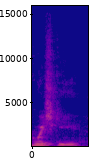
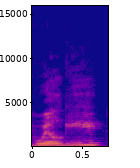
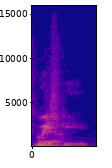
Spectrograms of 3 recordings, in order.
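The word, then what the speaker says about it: Gwyllgi: You know, I love saying the word Gwishki. Because it's not spelled like Gwishki. It's Gwylgi. Yeah. It looks like it said Gwilgi, but it's Gwishki.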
